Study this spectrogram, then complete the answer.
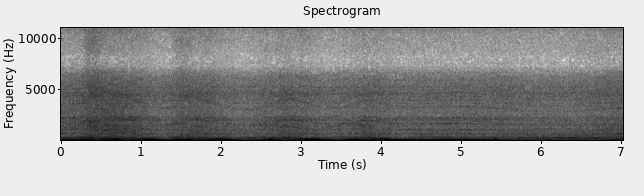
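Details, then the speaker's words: BMW E36 Compact 316i 1.9 M43B19 won't hold idle: after reinstalling the cleaned spark plugs (all black, rich mixture, car long parked), engine still runs lumpy with irregular stumbles at low rpm; low-rpm misfire persists, cause not yet found. "Ahora, tras volver a instalar las bujías, vamos a comprobar qué sucede. Bueno, vemos que sigue existiendo el mismo problema."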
